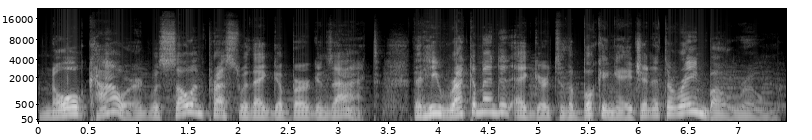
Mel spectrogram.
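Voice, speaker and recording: Brief: man narrating a documentary, even delivery, faint music under him. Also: medium pitch. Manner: steady, measured storytelling. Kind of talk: scripted narration.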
